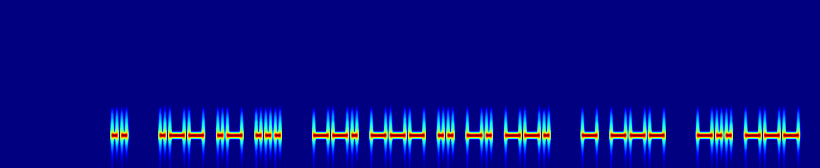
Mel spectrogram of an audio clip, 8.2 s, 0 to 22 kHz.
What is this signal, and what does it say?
Morse code, heard as a keyed tone, about 25 wpm, 700 Hz. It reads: I WAS GOING TO DO
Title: Sets of 5 Words Encore2 25wpm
